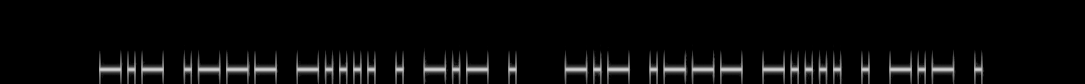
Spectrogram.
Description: Morse code, heard as a keyed tone, about 17 wpm, 700 Hz. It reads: KJ6EKE KJ6EKE
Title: USA Call Signs Repeated 2x 17wpm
